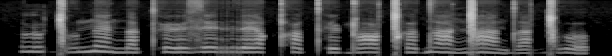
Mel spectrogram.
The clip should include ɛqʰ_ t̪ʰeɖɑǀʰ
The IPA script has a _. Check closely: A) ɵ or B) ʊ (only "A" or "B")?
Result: B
